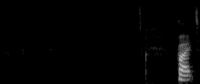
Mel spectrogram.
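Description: Near silence with a few faint strokes of a marker pen colouring on card in the first half second, then a woman says "right" near the end.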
